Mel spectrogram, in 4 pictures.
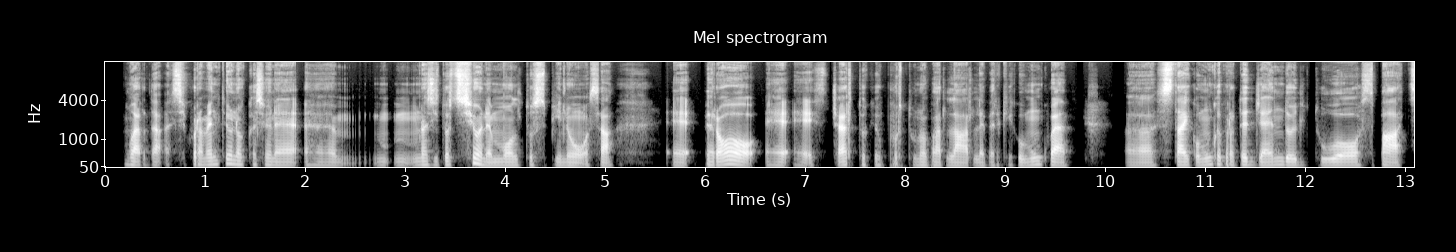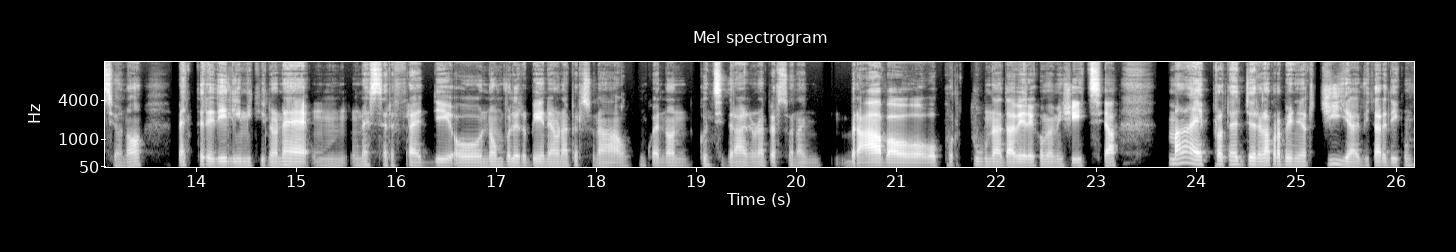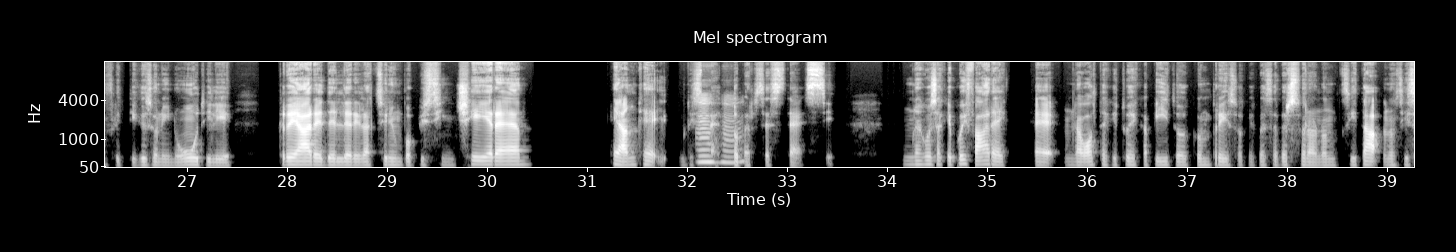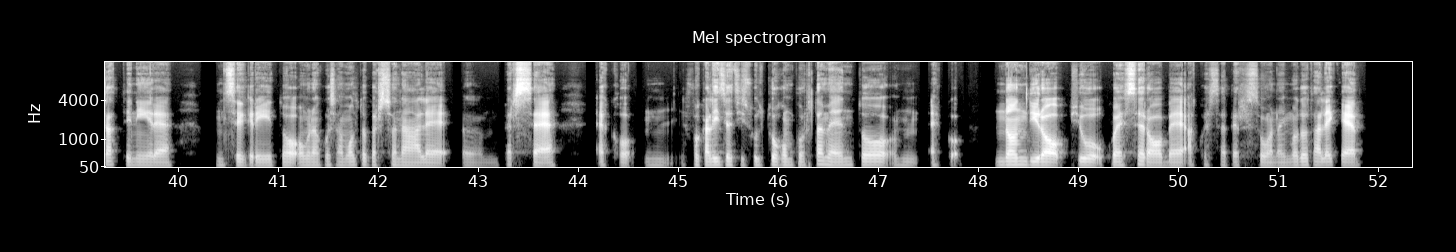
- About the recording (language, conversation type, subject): Italian, advice, Come posso mettere dei limiti nelle relazioni con amici o familiari?
- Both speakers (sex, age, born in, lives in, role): female, 30-34, Italy, Italy, user; male, 18-19, Italy, Italy, advisor
- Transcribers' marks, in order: none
